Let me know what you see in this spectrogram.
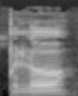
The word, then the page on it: pwló: Apatani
